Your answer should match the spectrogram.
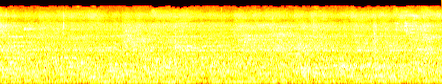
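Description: Steady rumbling background noise of a large gym hall, even throughout with no distinct knocks or clanks.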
